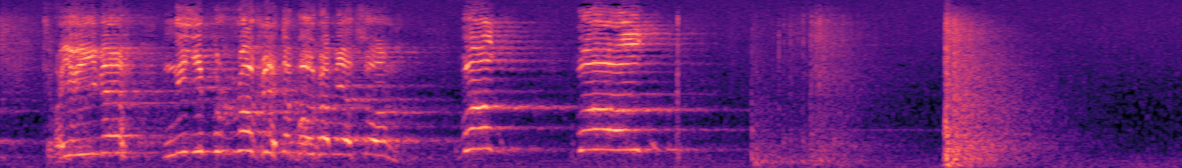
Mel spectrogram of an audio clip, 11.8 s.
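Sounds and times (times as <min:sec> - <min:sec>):
speech: 0:00.4 - 0:05.1, 0:05.8 - 0:06.9
heavy bronze door slamming shut: 0:07.5 - 0:08.7, 0:09.4 - 0:10.4.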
